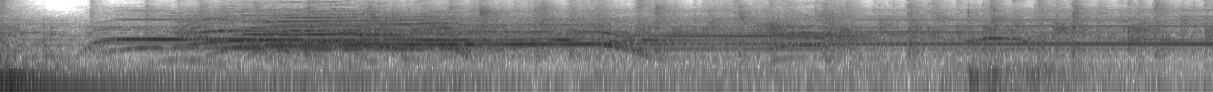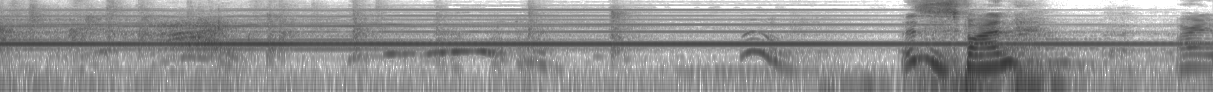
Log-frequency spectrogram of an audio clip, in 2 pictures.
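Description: A live punk rock band's song ends as it starts, the band and cymbals ringing out. Voices whoop and call out over the tail, and a steady high tone hangs on from about four seconds in.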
